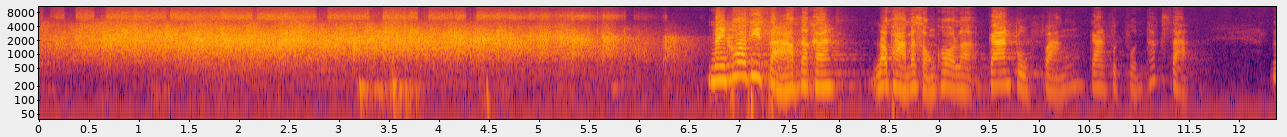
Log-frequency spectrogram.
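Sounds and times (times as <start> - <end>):
audience applause: 0.0 - 7.1
speech: 6.7 - 11.6.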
